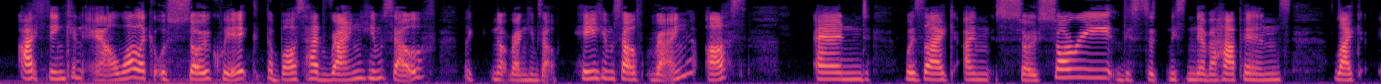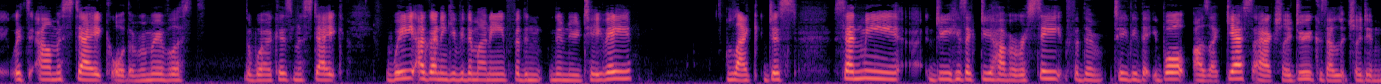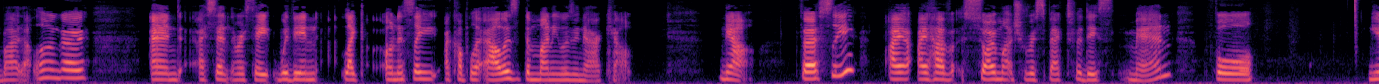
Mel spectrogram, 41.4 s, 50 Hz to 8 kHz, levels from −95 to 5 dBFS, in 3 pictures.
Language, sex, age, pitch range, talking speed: English, female, 20-39, 205-245 Hz, 175 wpm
